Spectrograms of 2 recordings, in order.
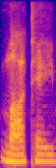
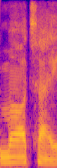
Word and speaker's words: MATE: But if you want to Ubuntu Mate, I'm not calling it Mate because it's spelled M-A-T-E, so it's Ubuntu Mate.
